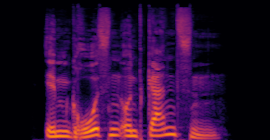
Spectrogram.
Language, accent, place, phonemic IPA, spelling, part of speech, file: German, Germany, Berlin, /ɪm ˈɡʁoːsən ʊnt ˈɡantsən/, im Großen und Ganzen, adverb, De-im Großen und Ganzen.ogg
- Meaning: all in all, by and large, on the whole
